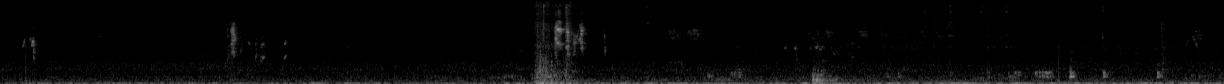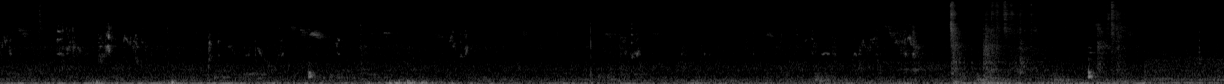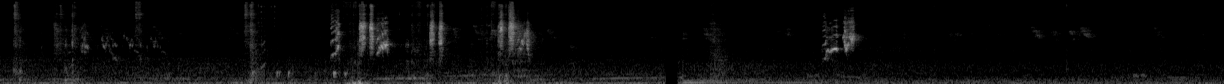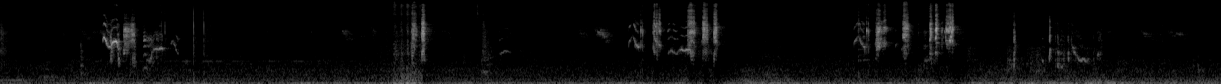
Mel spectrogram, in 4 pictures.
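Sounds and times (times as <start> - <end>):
budgerigars chirping and chattering: 2.2 - 3.0, 5.4 - 6.1, 25.0 - 30.2, 32.3 - 33.6, 37.5 - 38.7, 40.2 - 41.9, 42.7 - 44.0, 45.2 - 48.8.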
